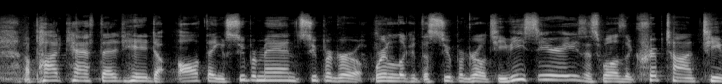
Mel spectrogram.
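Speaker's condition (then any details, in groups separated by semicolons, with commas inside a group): No condition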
